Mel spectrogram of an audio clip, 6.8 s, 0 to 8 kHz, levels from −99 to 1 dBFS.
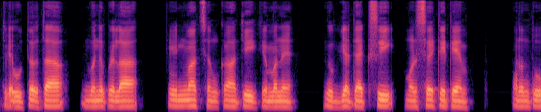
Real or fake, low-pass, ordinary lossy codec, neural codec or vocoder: fake; none; none; codec, 16 kHz, 1 kbps, FunCodec, trained on Chinese and English, 50 frames a second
